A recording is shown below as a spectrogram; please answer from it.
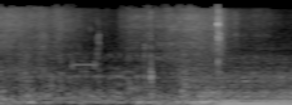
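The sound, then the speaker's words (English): Inside a fancy car being driven: a low, steady road rumble with brief faint whirs, growing louder and fuller in the second half. “And I am driving home. In case you couldn't tell, I'm in a fancy car today.”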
